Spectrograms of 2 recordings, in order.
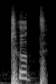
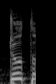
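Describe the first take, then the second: First: টুথ opening on aspirated T; short, puffed T in টুথ; corrected pronunciation. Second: টুথ with a puffless T; wrong-way example. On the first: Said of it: "এটা হবে". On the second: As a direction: say টুথ with plain unaspirated T. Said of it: "উচ্চারণ হবে না". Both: Shown as a demonstration.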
